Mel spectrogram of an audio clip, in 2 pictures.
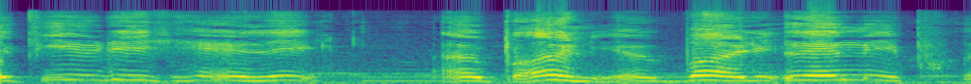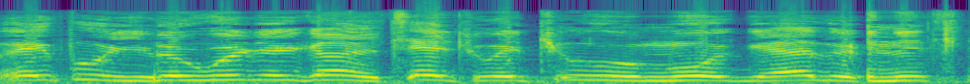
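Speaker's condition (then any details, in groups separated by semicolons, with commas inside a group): Cerebral palsy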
